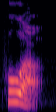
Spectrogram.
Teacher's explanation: the lips are rounded in the beginning and neutral later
